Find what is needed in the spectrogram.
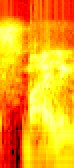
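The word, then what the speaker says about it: Smaylin: He attacks Smile, which is spelled S M A Y L I N. I think it's it sounds like smiling Valdez, but Smiling where he stopped the fight in the second round against Anel Cruz.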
